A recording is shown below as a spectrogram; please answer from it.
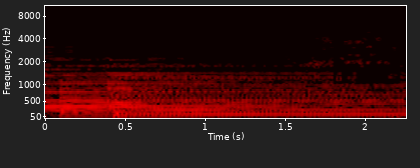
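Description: Soft grand piano chords ringing on and slowly fading, with a new low bass note struck about half a second in.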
